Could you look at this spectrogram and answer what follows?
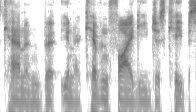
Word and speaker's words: Kevin Feige: name properly kevin fiji what jeff globe no kevin feige kevin feige yeah yeah we pronounced his name alone if you guys didn't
